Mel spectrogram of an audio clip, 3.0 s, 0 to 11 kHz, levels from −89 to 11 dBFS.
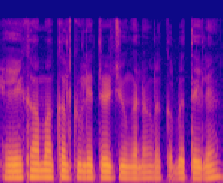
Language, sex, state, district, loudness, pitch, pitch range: Wancho, male, Arunachal Pradesh, Longding, -16 LUFS, 110 Hz, 105-120 Hz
